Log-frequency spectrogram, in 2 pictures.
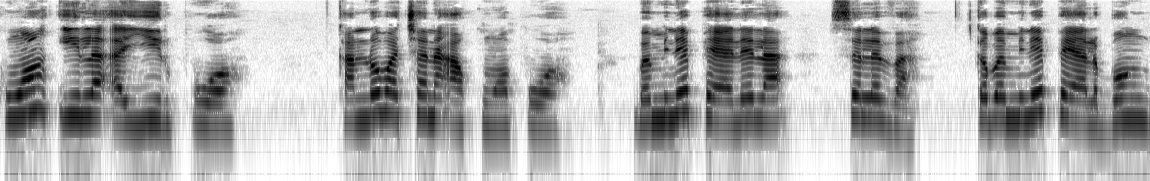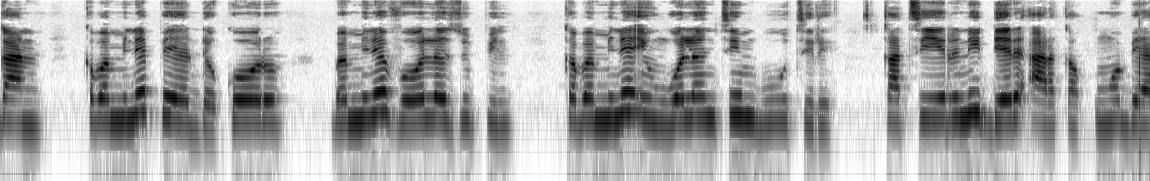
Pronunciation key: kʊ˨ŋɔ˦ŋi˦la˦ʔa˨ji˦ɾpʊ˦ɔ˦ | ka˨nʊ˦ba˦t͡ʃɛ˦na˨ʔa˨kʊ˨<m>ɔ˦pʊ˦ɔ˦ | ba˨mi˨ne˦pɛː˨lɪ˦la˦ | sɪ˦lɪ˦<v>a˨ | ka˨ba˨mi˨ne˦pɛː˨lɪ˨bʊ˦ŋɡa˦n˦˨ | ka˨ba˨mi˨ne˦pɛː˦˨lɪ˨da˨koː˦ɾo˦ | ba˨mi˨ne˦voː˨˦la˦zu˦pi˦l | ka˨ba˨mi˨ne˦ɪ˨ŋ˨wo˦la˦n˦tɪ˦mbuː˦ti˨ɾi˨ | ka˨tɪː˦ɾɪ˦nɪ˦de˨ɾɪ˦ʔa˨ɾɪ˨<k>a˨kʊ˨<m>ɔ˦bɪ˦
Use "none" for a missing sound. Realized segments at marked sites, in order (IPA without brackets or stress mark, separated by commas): ŋ, v, k, ŋ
